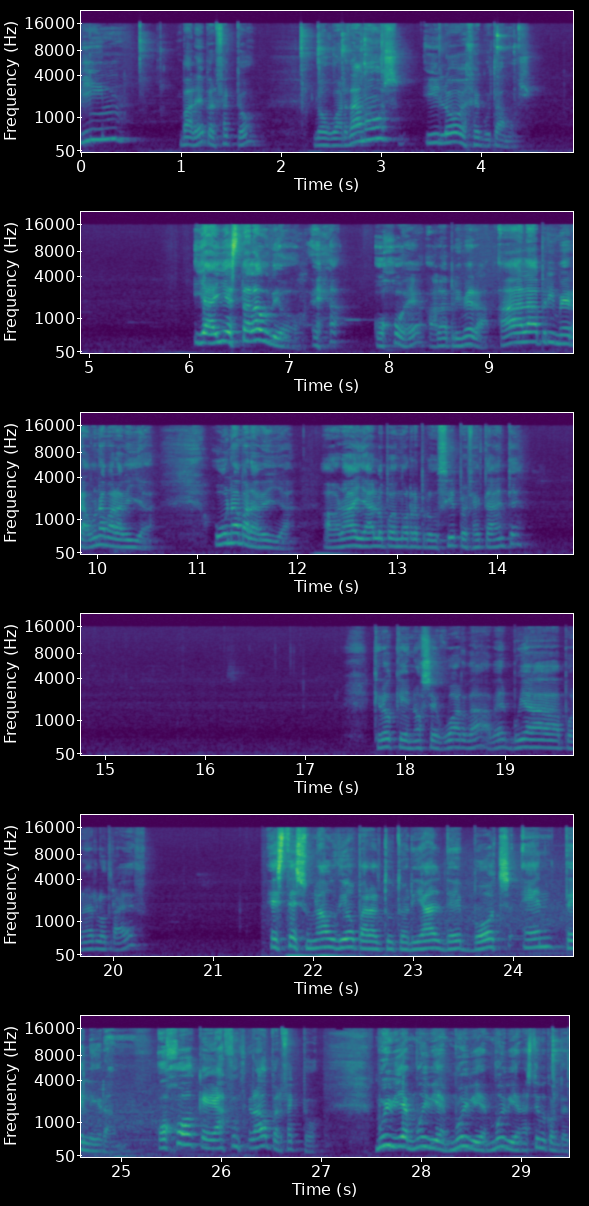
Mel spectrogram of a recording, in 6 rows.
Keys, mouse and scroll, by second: 2.6 w, 2.8 Return, 4.1 F5, 12.1-13.9 drag, 19.4 click, 21.3 click, 27.7 click, 29.2 Escape.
